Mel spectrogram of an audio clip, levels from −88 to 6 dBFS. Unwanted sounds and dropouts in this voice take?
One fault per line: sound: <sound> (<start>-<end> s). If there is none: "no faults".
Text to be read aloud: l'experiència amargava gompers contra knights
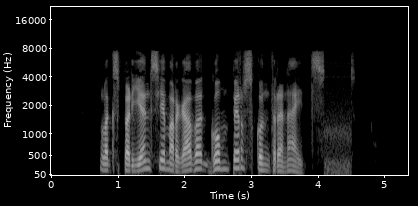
no faults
